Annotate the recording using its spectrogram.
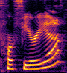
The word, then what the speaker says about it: porphyria: So there is a rare blood disorder called porphyria. Did I say it right? – I believe so. – Cool. – I think the few times I've ever heard of it, that's how I've heard it, I believe.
